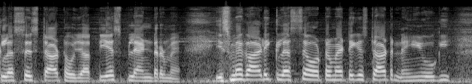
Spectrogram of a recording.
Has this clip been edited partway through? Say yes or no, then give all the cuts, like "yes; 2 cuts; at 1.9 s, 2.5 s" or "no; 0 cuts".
no; 0 cuts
